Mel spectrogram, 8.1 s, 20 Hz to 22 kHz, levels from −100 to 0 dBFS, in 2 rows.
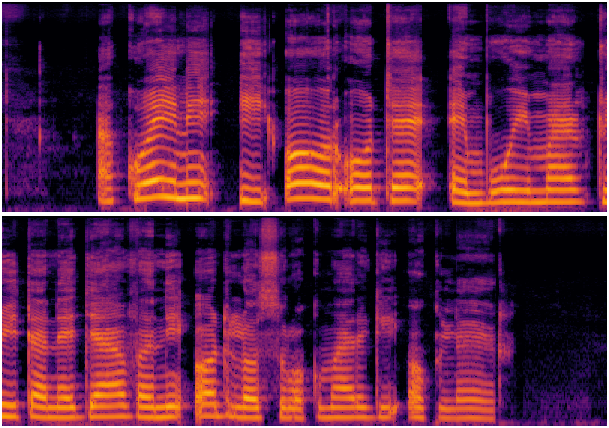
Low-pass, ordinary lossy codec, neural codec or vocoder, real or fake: none; none; vocoder, 44.1 kHz, 128 mel bands, Pupu-Vocoder; fake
